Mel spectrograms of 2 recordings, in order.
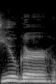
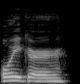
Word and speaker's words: Uygur: Yeah, I forgot to mention that he he introduces him as Jin Unger. Uh, and uh, in the beginning and he never uh realizes that it's it's Yuger or Oer, you want to pronounce it correctly.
